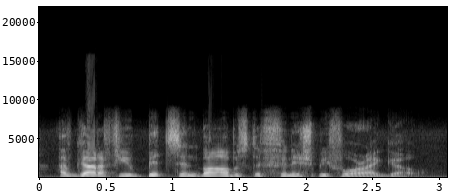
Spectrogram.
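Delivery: plain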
